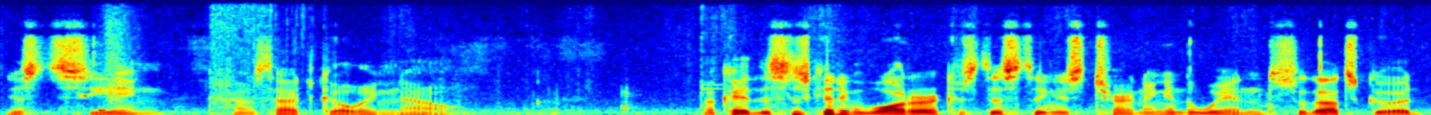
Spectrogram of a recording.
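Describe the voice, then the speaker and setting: A man's voice: lowish voice, expressive, unhurried, vocal fry, fairly bright tone, slight background noise. A man streaming a game live, casually thinking aloud in a rambling, sometimes tongue-tied way, sleepy and yawning. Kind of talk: casual let's-play commentary.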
